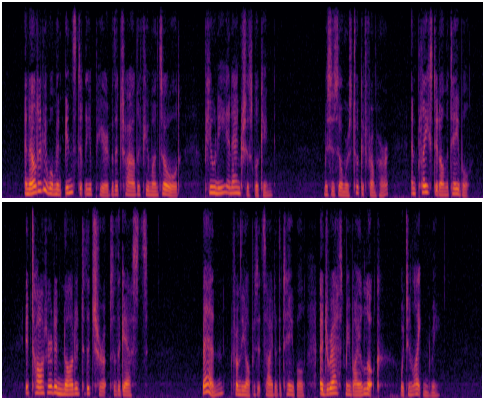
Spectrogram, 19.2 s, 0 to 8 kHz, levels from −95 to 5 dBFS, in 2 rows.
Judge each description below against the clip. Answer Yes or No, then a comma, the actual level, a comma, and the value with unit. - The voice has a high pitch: No, medium, 180 Hz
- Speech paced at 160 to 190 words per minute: Yes, average, 170 wpm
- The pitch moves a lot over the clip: Yes, wide, 6.2 semitones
